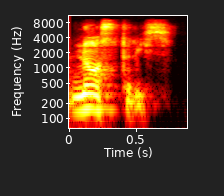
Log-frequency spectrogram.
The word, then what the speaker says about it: nostris: que crucis inimicis nostris palabra bisílaba nuevamente a propósito le pongo yo sí no es obligatorio en los textos repito que tengan el acento en la o la tilde en la o pero como es bisílaba acentuamos también en la penúltima sílaba y nos queda nostris sí libera nos domine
